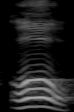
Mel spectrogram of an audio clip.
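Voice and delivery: loud, drawn-out O with rounded lips; rounded vowel demo. Shown as a demonstration. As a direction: round the lips and sound O clearly. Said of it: "जैसे".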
